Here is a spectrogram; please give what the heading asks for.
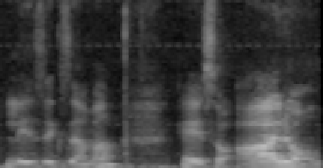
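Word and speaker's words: les examens: that homework okay so notice the liaison here between les and eczema les exama okay so i don't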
